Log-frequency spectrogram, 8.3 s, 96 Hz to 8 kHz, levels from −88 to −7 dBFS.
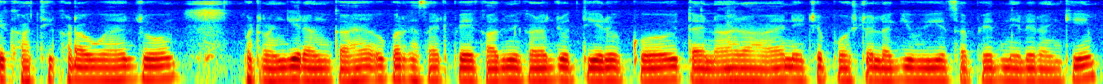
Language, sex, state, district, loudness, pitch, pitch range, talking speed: Hindi, male, West Bengal, Dakshin Dinajpur, -16 LUFS, 110 Hz, 110-115 Hz, 210 wpm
